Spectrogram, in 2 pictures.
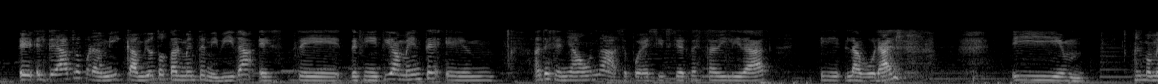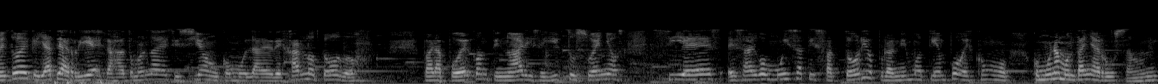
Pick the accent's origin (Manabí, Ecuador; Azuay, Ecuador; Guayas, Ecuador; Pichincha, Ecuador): Guayas, Ecuador; Guayaquil; Te cuento que estuve en Guayaquil, bueno, soy de Guayaquil, obvio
